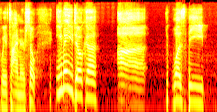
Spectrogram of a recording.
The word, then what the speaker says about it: Ime Udoka: How, do, how do you say his name officially? Ime Udoka. – You just spell like it I M E and it's it's pronounced Ime? – Yeah.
